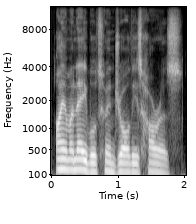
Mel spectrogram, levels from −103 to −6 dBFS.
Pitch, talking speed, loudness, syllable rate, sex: 135 Hz, 205 wpm, -16 LUFS, 7.1 syllables/s, male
